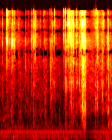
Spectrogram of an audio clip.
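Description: Foil wrapper of a Pokémon TCG Battle Styles booster pack crinkling and tearing as it is torn open by hand, an irregular run of small crackles.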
